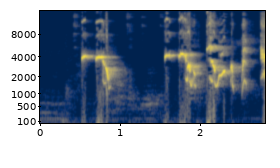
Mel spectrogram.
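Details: White-rumped shama song played to coax young birds into singing: sharp high whistles followed by dense, rapid twittering phrases in quick bursts after a short silence.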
